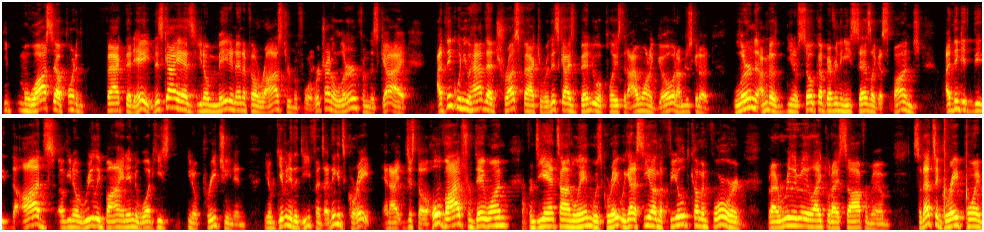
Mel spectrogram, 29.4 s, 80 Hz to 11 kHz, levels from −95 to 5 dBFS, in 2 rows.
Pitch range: 130-170 Hz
